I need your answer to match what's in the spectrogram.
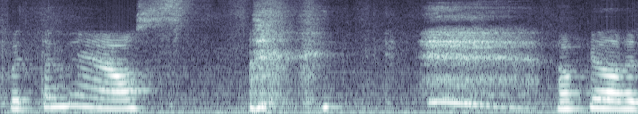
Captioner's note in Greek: Γέλια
